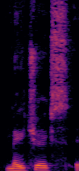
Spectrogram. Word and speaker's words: MTRX: Matrix is spelled M T R X in all caps underscore capital S A G A G E 2140.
